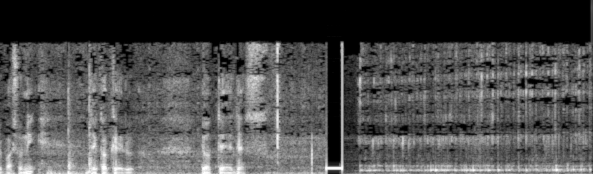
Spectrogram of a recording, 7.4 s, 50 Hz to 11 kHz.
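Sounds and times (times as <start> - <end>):
speech: 0.0 - 3.5
short electronic beep: 4.1 - 4.3
hot water being poured into a thermos pot: 4.4 - 7.4.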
